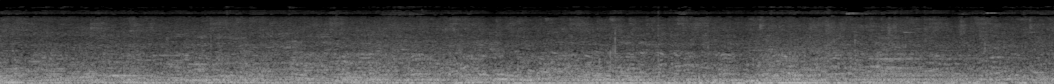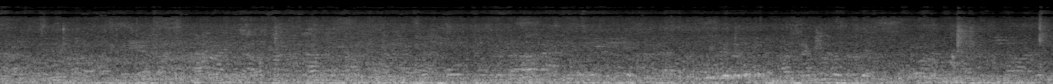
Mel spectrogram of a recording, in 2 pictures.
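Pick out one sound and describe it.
Distant voices chatter along a busy street outdoors.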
